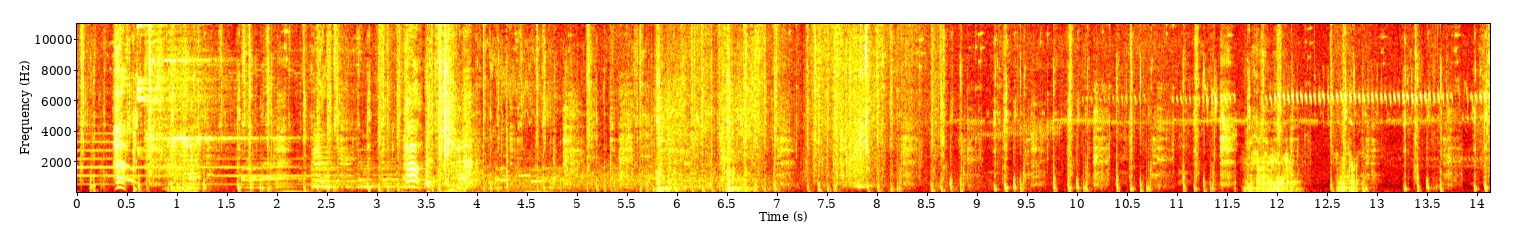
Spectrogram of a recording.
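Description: Horse hooves thud on grass at a gallop.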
